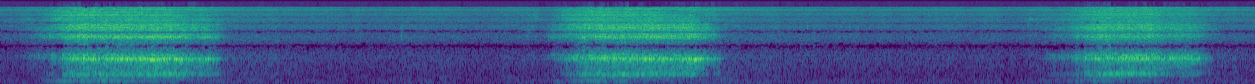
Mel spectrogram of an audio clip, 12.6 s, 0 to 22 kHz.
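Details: Adult man (father) snoring while asleep at night: steady buzzing snores about 12 a minute, each over a second long with quiet pauses between; ordinary snoring.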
